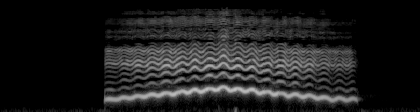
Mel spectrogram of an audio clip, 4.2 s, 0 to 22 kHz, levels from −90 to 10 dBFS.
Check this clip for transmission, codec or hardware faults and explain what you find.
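The music carries a codec fault from start to finish: transcoding between lossy codecs. The likely cause is low-bitrate MP3 re-encoded as HE-AAC, with artefacts that fit rates near 50 kbit/s. The second encoder spends its bits on the smeared, warbling residue of the first and adds its own swirly, synthetic high end, so both kinds of roughness sound together. A spectrogram shows a hard ceiling at 20.4 kHz and patchy, blocky fill below it.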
